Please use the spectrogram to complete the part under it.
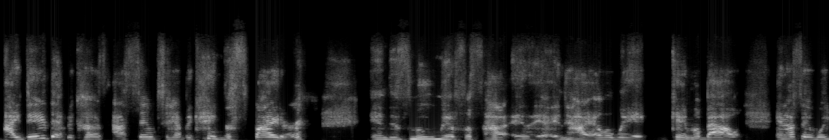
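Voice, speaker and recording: Husky, bright-voiced woman activist being interviewed. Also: fairly low pitch, dry recording, rough recording. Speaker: community organizer and activist, interview guest. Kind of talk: conversational interview answers.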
